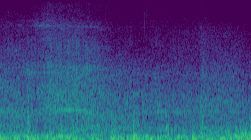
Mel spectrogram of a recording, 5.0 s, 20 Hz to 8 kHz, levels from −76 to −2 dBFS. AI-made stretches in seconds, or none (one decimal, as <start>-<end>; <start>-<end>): none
